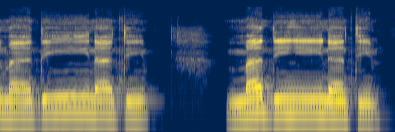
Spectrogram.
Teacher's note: لفظ مدینہ میں دی میں یا مدہ ہے، کھینچے گے ایک الف دار میں، تا کو واضح کریں گے۔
